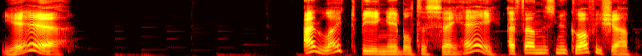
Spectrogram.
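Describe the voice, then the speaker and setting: A man's voice: on the high side, sing-song, slow pace, bright, forceful tone, no echo, clean studio sound, soft background music, exaggerated voice. A man playing a playful, easygoing young werewolf boyfriend in a casual roleplay audio, chatting in a teasing, emphatic way. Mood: warm, chatty.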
